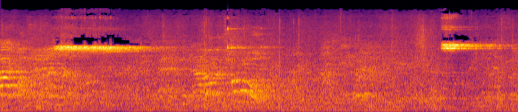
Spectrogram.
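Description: Voices shouting in an echoing gym hall, with a steady high whistle held for about a second near the start and blown again briefly near the end.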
